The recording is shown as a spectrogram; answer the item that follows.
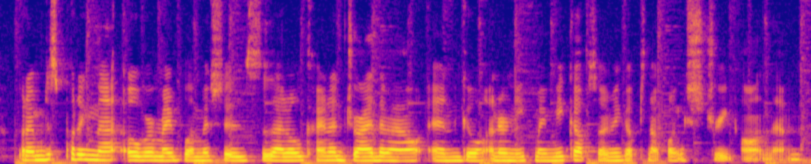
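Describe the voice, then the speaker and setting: A woman's voice: medium pitch, warm tone. A young woman with a nasal voice from a cold, chatting upbeat through a makeup tutorial as a beauty vlogger.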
